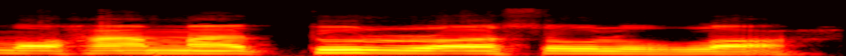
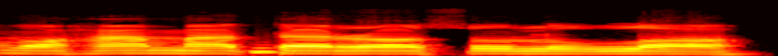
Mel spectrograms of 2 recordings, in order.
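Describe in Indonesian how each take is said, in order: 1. Vokal sebelum r itu 'u'. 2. Vokal sebelum r itu 'a'. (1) "Yang betul"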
